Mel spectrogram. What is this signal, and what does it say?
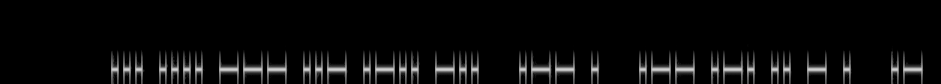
Morse code, heard as a keyed tone, about 20 wpm, 700 Hz. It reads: SHOULD WE WRITE A
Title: Sentences from Top 1300 Words 20wpm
